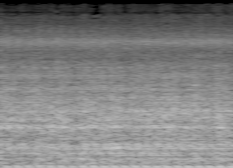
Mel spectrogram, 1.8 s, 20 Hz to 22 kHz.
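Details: 2010 Honda Fan 125 bored to 150cc, engine just reassembled after a connecting-rod noise repair, idling cold: steady, even single-cylinder putter with no ticking or knocking; healthy, smooth-running engine.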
